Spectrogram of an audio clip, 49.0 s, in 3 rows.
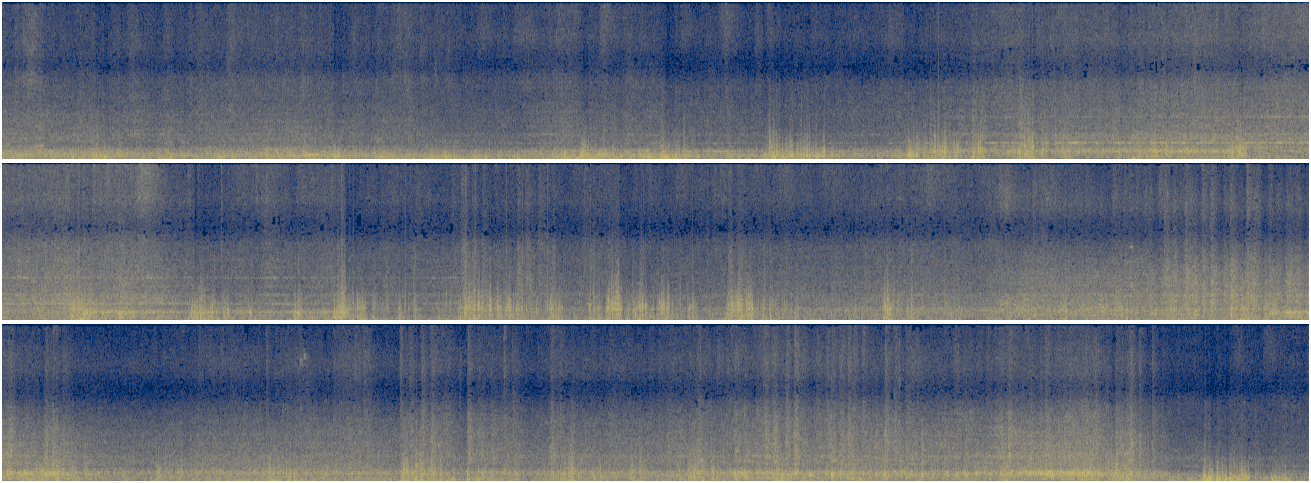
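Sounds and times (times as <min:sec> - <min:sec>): passing train rushing by: 0:00.0 - 0:49.0
train wheels clattering over rail joints: 0:27.1 - 0:33.8, 0:35.8 - 0:48.6.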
